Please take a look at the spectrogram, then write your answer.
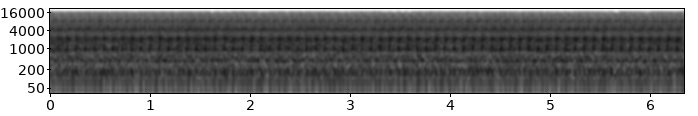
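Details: VW 1600cc air-cooled engine that overheated: steady sharp knock about 160 per minute over a rattly idle, hammering harder with revs; rod knock from a worn connecting rod bearing.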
